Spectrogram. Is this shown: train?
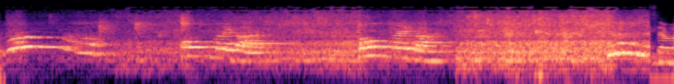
no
